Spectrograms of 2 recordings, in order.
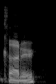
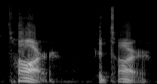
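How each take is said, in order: First: It sounds like cutter, with a short final syllable. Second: It ends like guitar, with a long final vowel. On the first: "not Cutter" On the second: "It sounds like Qatar"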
